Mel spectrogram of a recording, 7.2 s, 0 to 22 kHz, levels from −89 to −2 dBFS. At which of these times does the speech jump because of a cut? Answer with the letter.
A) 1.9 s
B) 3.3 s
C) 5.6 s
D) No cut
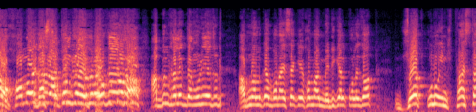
B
